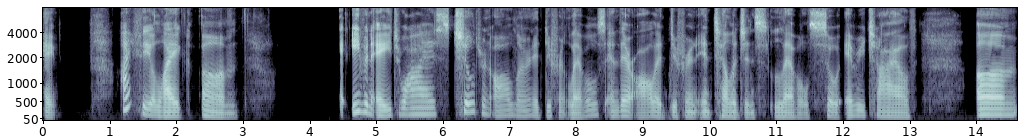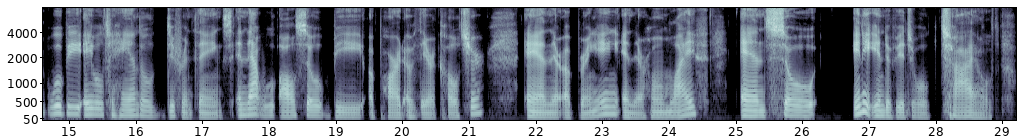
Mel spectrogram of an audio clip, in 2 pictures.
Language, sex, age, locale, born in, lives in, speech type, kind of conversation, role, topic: English, female, 60-64, en-US, United States, United States, conversation, unstructured, none, What is your opinion on schools banning certain books or topics?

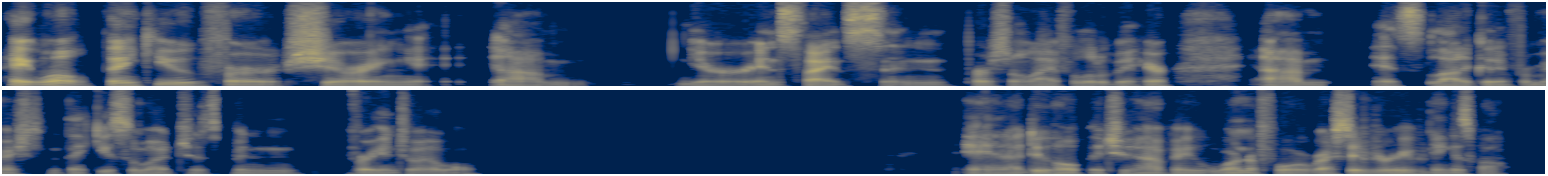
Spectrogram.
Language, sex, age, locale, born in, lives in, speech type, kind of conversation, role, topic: English, male, 55-59, en-US, United States, United States, conversation, podcast, host, How do friendships endure and grow stronger over the years?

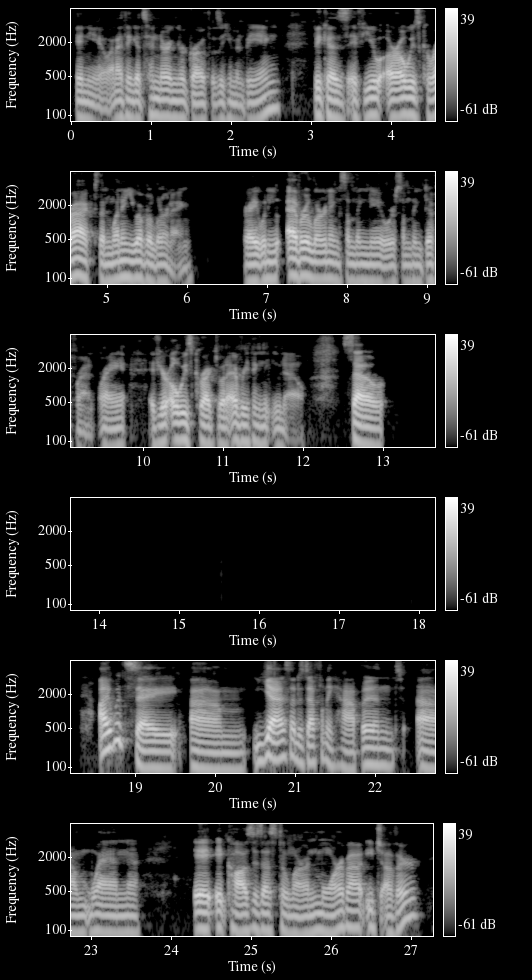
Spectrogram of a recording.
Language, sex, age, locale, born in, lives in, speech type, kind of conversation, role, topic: English, male, 20-24, en-US, United States, United States, conversation, podcast, guest, What helps maintain strong friendships when disagreements arise?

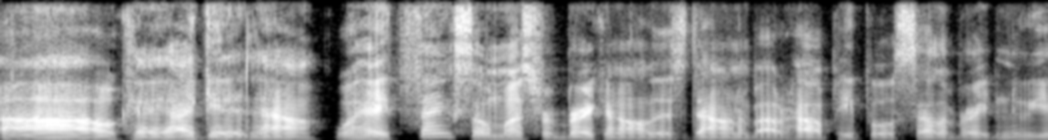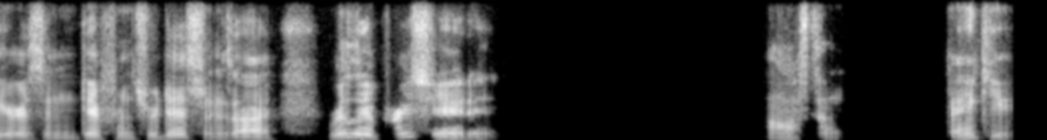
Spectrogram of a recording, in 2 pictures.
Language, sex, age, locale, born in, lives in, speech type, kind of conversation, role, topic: English, male, 35-39, en-US, United States, United States, read, expert-assistant, asker, How do people around the world celebrate the New Year?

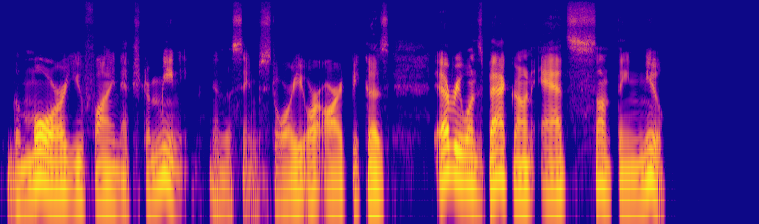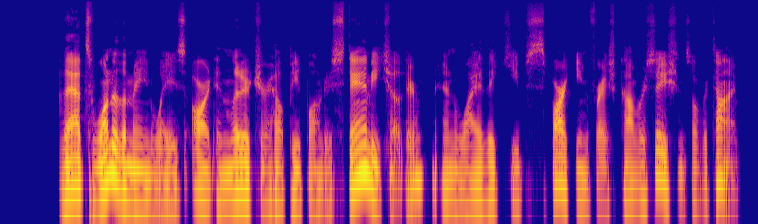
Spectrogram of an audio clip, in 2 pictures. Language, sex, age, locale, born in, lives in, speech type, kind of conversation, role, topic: English, male, 55-59, en-US, United States, United States, read, expert-assistant, expert, What are the roles of art and literature in reflecting and shaping society?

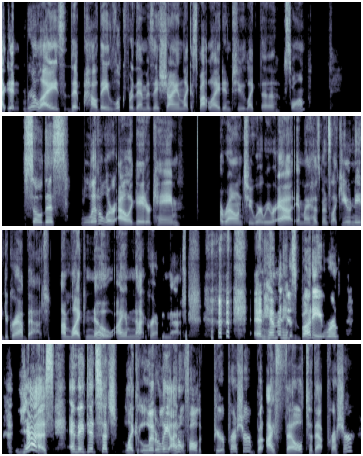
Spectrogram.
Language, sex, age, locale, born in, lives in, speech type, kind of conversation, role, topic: English, female, 55-59, en-US, United States, United States, conversation, podcast, guest, How have your travels pushed you out of your comfort zone?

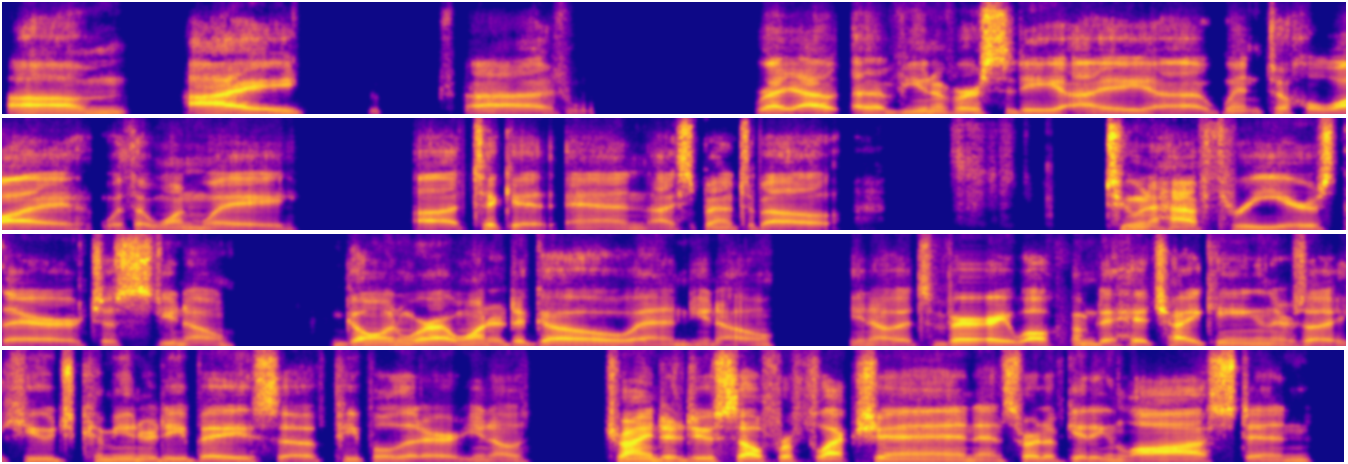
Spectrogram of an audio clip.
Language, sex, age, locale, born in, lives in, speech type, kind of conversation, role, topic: English, male, 40-44, en-US, Canada, United States, conversation, podcast, guest, How do you decide when to stick to a travel plan and when to go with the flow?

